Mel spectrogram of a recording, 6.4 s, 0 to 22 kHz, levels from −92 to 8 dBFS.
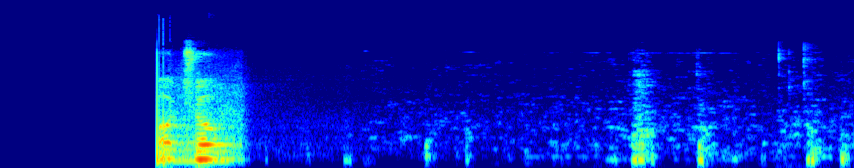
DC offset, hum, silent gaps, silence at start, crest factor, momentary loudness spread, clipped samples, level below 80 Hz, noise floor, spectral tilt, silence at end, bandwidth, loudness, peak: under 0.1%; none; none; 1.2 s; 24 dB; 25 LU; under 0.1%; -62 dBFS; -69 dBFS; -7 dB/octave; 0.05 s; 9 kHz; -20 LUFS; -4 dBFS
